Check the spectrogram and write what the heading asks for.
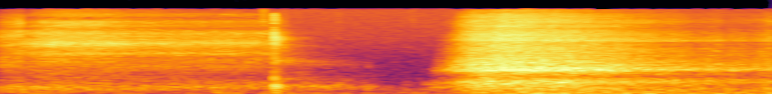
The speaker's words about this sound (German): Wenn du das Fenster öffnest oder die Tür öffnest und du trittst kurz raus und atmest einmal richtig tief durch,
